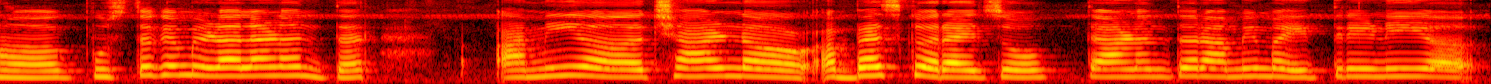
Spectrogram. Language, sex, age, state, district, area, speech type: Marathi, female, 30-45, Maharashtra, Yavatmal, rural, spontaneous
